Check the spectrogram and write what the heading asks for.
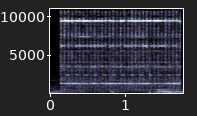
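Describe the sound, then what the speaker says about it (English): A telephone rings in a video game, one continuous electronic bell trill lasting over a second and a half, clear and close, ending abruptly with a few soft low bumps after. "Phone is ringing."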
